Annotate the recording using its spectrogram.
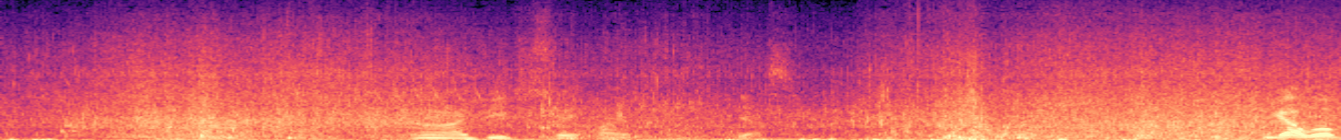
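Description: Wind blows across the open beach.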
